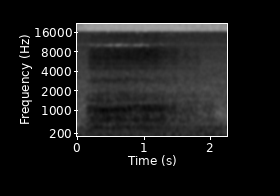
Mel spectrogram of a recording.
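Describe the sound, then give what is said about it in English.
A slow, deep inhale through the nose: a soft, steady, airy hiss lasting about a second and a half, quiet and heard alone. “Enjoy a very deep breath in through the nose”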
